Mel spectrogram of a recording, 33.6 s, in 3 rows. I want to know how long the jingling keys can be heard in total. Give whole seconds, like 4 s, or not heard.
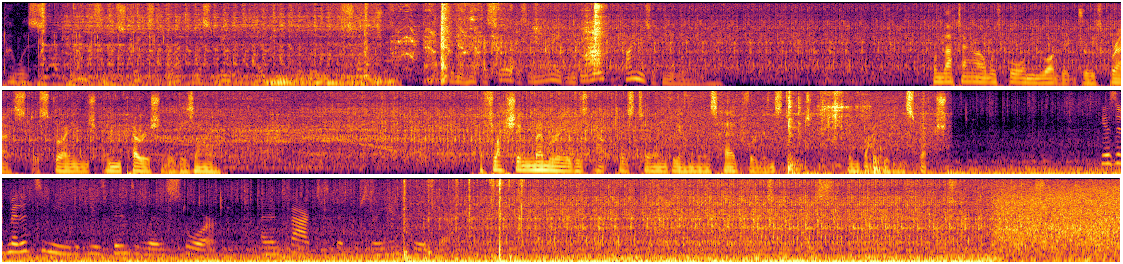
4 s.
